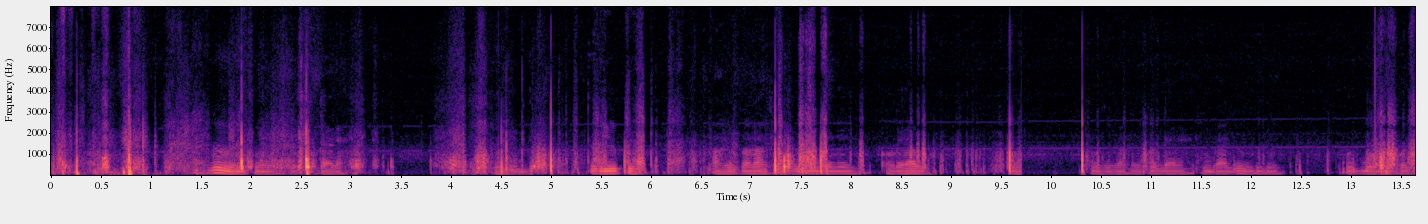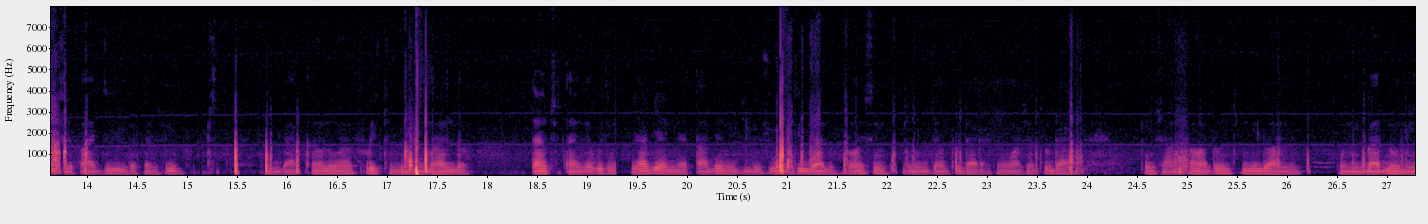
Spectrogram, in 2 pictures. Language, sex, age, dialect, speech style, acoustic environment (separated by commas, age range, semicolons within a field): Yoruba, male, 25-34, Nigeria - Nigerian Standard, relaxed; focused, silence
